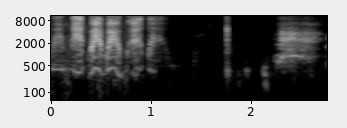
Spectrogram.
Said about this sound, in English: Now I need a duck sound effect for a duck moment.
